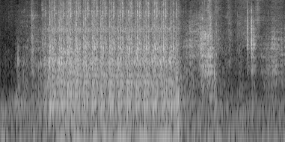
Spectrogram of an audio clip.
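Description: An overlock sewing machine with a piping foot stitches a chain over a zipper, a rapid, steady mechanical whirring for a couple of seconds, then stopping, followed by a few fainter clicks and handling sounds.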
